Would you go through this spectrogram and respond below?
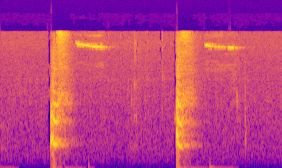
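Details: Female puppy crying after her mother: two short, sharp yelping cries about a second apart, each with a thin high whistle-like tail, in an otherwise quiet room.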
